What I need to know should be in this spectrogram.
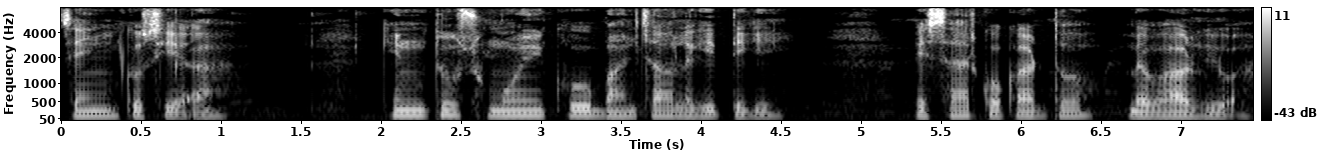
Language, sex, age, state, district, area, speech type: Santali, male, 18-30, West Bengal, Birbhum, rural, spontaneous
